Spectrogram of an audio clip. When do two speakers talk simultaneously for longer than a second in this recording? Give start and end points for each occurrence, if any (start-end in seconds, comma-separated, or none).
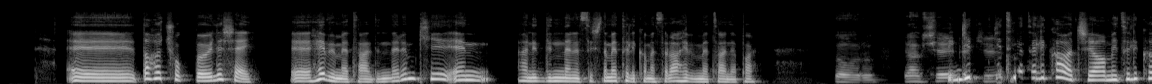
none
